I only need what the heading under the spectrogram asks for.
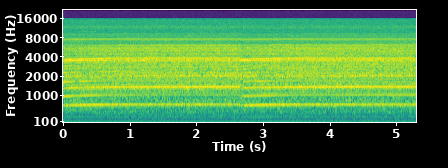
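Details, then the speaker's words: Projector cooling fan after repair, running smoothly with a quiet, steady whirring hum and no rattle or scrape; the fan had likely been squashed and was rubbing against the case. "it's working right there you go a very very simple fix and um i was able to tell them i think it was probably just a one-off problem due to it being the fan"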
